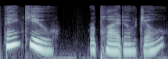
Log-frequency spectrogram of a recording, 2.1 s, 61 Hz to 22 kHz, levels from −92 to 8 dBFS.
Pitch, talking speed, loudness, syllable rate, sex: 180 Hz, 115 wpm, -18 LUFS, 3.6 syllables/s, female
